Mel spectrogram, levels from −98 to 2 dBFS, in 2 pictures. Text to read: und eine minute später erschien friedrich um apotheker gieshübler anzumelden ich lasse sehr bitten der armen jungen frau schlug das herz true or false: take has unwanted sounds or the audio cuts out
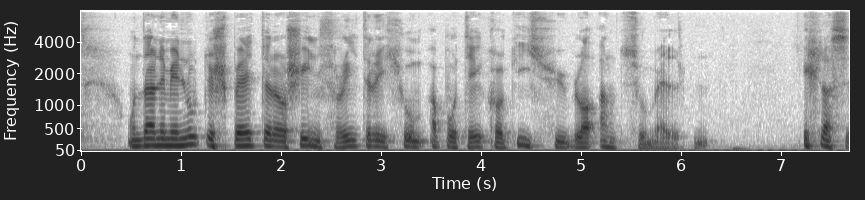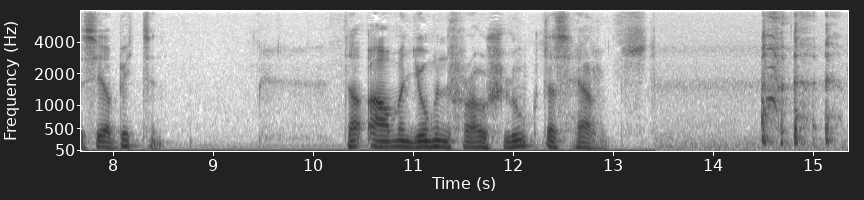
true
